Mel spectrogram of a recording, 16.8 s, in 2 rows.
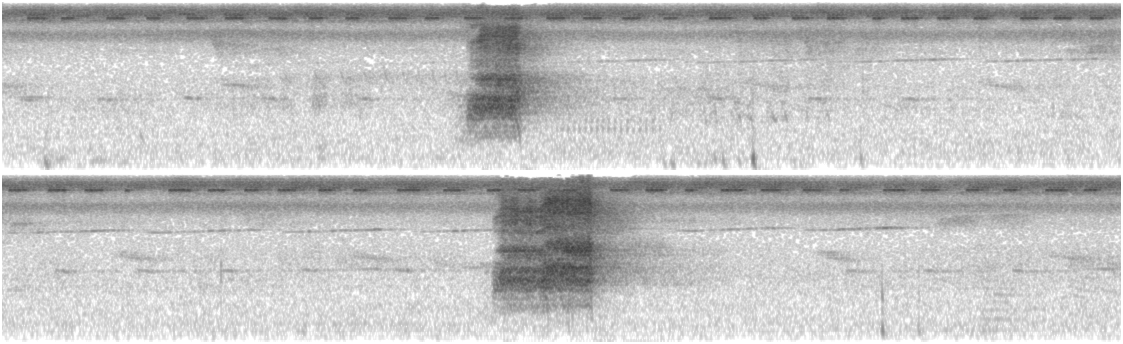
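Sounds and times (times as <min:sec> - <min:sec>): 
scarlet macaw harsh squawks in the eastern lowlands of South America: 0:03.4 - 0:04.4, 0:12.0 - 0:13.4.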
